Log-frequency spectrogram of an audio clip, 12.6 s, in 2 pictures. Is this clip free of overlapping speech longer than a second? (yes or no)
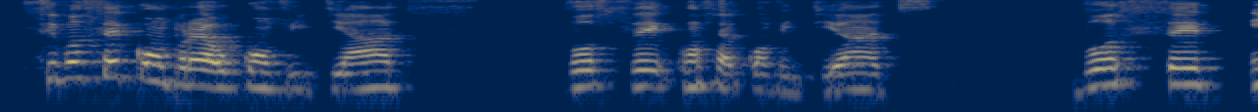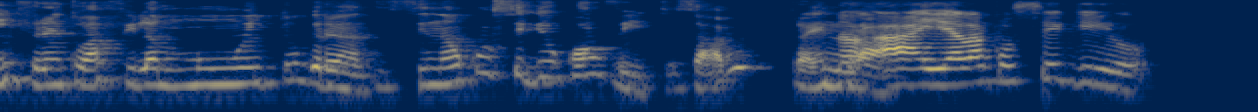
yes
